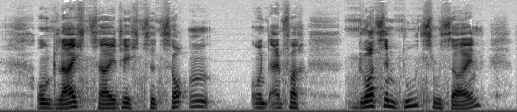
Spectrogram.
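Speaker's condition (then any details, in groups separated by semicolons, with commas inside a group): Cleft palate; has a cold at recording; cleft palate audible in speech, plus cold at recording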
